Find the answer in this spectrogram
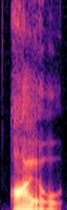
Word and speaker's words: aisle: Aisle is a very strange word to spell.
